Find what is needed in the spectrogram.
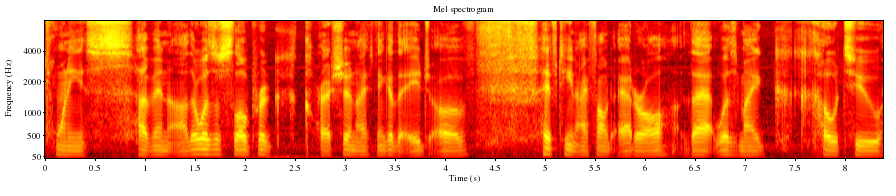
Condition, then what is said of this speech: Stuttering. Doesn't sound like you have a speech impediment.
